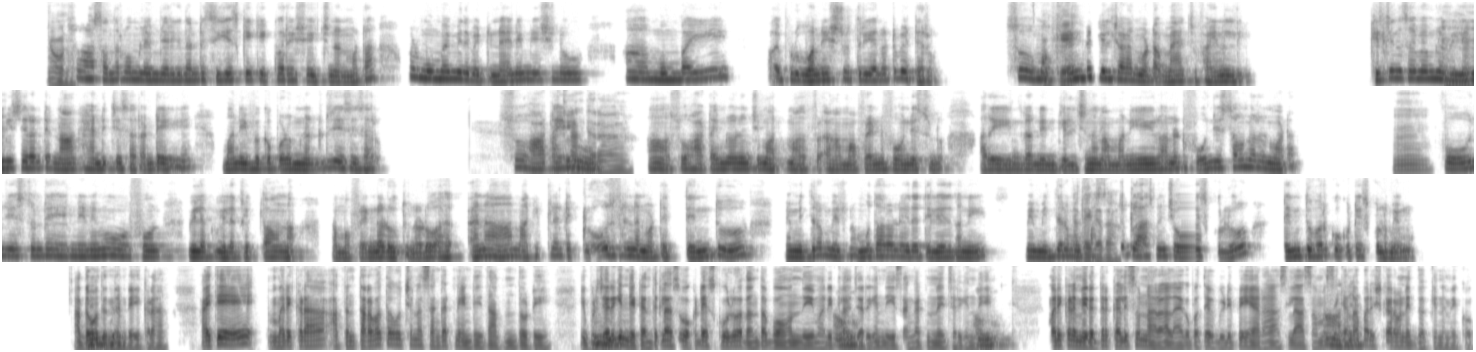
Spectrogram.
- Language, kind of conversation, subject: Telugu, podcast, పాత స్నేహాలను నిలుపుకోవడానికి మీరు ఏమి చేస్తారు?
- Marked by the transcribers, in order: in English: "సో"; in English: "సీఎస్‌కేకి"; in English: "రేషియో"; in English: "వన్ ఇస్ టు త్రీ"; in English: "సో"; in English: "ఫ్రెండ్"; in English: "మ్యాచ్"; in English: "మనీ"; in English: "సో"; in English: "సో"; in English: "ఫ్రెండ్"; in English: "మనీ"; in English: "క్లోజ్"; in English: "ఫస్ట్ క్లాస్"; stressed: "ఫస్ట్"; "దక్కింది" said as "దొక్కింది"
